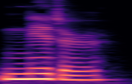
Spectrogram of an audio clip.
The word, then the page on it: knitter: American English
